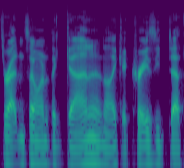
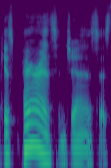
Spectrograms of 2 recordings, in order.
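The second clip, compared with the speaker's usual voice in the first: ordinary delivery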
